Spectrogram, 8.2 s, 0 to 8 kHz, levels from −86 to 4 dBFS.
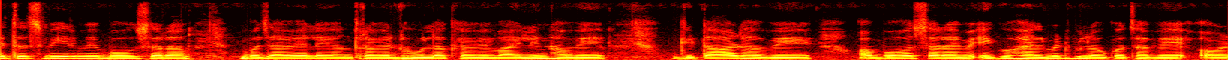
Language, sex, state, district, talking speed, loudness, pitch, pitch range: Bhojpuri, female, Bihar, Saran, 185 wpm, -12 LUFS, 195 Hz, 190-205 Hz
